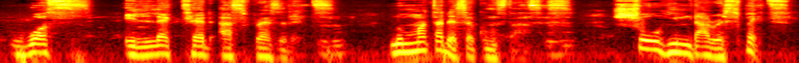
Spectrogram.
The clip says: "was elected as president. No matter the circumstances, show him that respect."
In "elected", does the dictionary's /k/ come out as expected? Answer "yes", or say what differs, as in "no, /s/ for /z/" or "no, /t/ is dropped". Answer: yes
